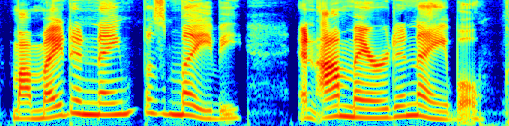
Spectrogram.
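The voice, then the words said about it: Poor imitation of southern accent. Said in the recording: “she has a southern accent, so I'll try... I'm equally laughing at my accent, which I haven't worked on in a very long time. It was horrible, but funny.”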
